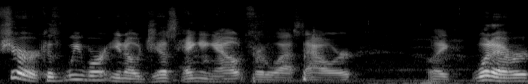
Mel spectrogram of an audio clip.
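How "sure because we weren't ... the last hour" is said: ordinary talk, nothing marked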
